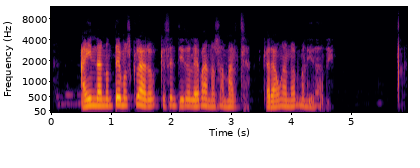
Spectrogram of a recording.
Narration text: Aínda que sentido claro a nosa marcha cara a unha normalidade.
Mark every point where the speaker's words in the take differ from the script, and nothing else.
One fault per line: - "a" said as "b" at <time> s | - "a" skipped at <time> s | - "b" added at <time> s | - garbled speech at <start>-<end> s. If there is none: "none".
- "non temos claro" added at 0.9 s
- "claro" said as "leva" at 2.4 s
